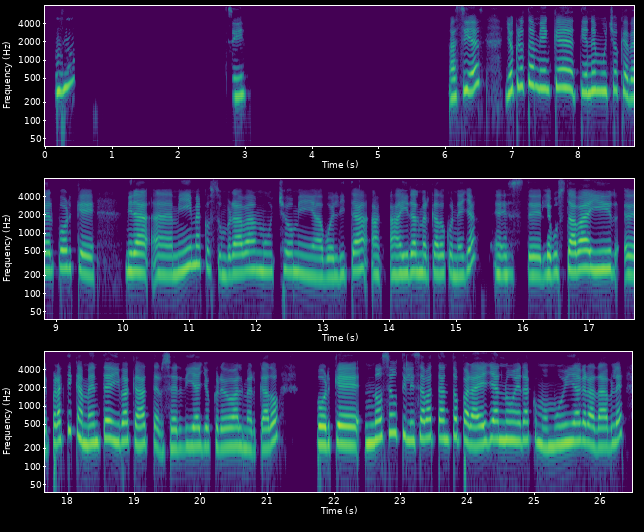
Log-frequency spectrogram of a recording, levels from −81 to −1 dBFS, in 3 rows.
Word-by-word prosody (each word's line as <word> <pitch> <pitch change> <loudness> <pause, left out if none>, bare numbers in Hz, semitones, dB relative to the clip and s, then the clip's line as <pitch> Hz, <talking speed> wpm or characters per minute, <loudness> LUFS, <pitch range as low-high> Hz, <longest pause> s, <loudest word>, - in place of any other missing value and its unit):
Ujú. 325 +5 +2 2.4
Sí. 260 +2 -5 3.0
Así 275 +7 +1
es. 400 +6 +2 0.3
Yo 295 +5 +2
creo 370 -1 0
también 345 -5 +1
que 350 -2 +2
tiene 300 +1 +2
mucho 310 0 -1
que 275 -4 -1
ver 235 0 -2
porque, 255 -6 -1 0.4
mira, 230 -1 +3
a 205 0 -4
mí 240 +7 0
me 305 0 +1
acostumbraba 225 -2 -2
mucho 230 0 -4
mi 215 -3 -4
abuelita 195 +6 -3
a 210 -2 -5
a 210 +1 -1
ir 220 +1 +1
al 225 0 +1
mercado 215 0 -2
con 215 -3 -5
ella. 260 - -3 0.2
Este, 205 -2 -3
le 215 +1 +1
gustaba 240 +4 +3
ir, 250 0 +1
eh, 205 0 -2
prácticamente 270 -1 +2
iba 265 +1 +2
cada 235 -3 +1
tercer 205 -3 -5
día, 220 +1 -1
yo 220 0 -3
creo, 215 0 -2
al 220 -1 0
mercado, 210 +7 -1 0.6
porque 235 +1 +5
no 250 +5 +4
se 365 +4 -1
utilizaba 300 -3 +1
tanto 290 +1 0
para 245 -5 +3
ella, 275 +4 +2
no 275 0 +3
era 275 +1 0
como 245 -6 -2
muy 240 +3 +2
agradable 240 +1 0
240 Hz, 120 wpm, -23 LUFS, 220-275 Hz, 3.0 s, porque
